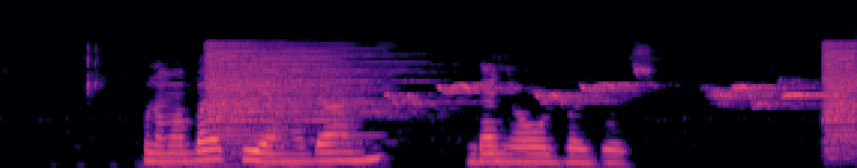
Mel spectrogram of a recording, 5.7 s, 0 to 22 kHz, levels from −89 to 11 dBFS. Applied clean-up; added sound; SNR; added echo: classical method Wiener filter.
